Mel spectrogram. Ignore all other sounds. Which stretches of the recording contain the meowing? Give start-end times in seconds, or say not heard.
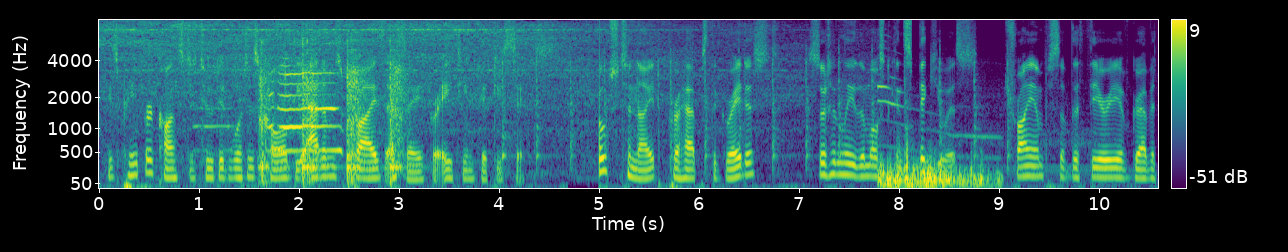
0.9-2.5, 7.8-9.1.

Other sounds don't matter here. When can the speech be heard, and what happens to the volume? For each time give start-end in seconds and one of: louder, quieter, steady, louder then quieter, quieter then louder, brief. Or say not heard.
0.1-10.5 steady.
